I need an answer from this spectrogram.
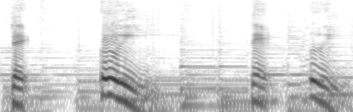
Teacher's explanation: Después de la sílaba T, él puso la vocal U acentuada, seguida por la vocal I no acentuada o átono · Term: gutural contracta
